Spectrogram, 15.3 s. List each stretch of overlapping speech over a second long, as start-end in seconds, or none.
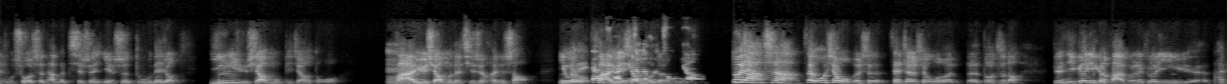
7.1-8.4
